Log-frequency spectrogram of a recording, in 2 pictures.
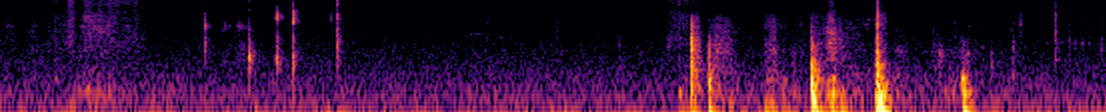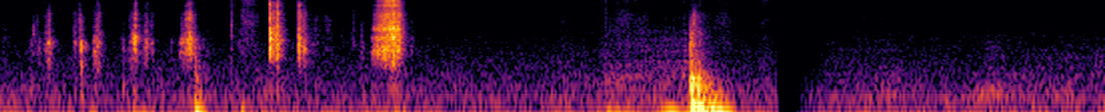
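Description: Small metal and wooden parts of a jeweler's saw being handled and set down on a workbench: scattered sharp clicks and knocks, a quick run of clicks a little past halfway, one short scrape, and a last knock shortly before the sound cuts off.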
